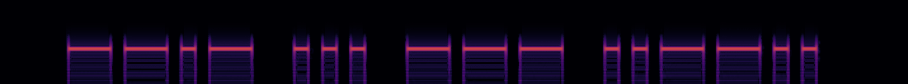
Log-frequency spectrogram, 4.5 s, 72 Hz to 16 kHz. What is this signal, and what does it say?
Morse code, heard as a keyed tone, about 17 wpm, 700 Hz. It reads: QSO?
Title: Q-Codes with Spoken Meaning - 17wpm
